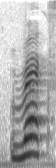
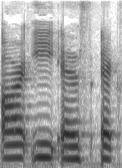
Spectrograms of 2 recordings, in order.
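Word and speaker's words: resx: spreadsheets we also find Rex files well we can pronounce it like this or re SX files this is the file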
